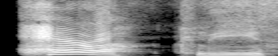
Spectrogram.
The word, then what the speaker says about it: Heracles: But you listen to Disney's Hercules, which, by the way, is the Roman pronunciation of said hero's name. Heracles is the Greek pronunciation.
